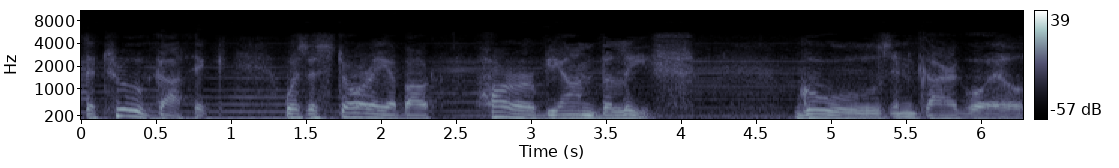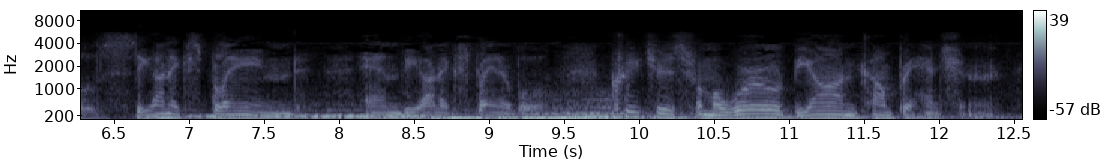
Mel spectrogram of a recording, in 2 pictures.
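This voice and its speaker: A man narrating an old radio mystery series as host, theatrical and ominous, with measured delivery and a gravelly voice. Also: on the low side. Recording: muffled old radio recording. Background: loud dramatic music.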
